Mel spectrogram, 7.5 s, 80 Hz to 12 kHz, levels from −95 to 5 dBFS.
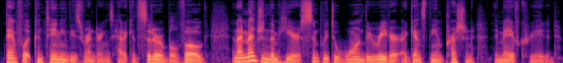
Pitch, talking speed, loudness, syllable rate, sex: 105 Hz, 210 wpm, -22 LUFS, 6.7 syllables/s, male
